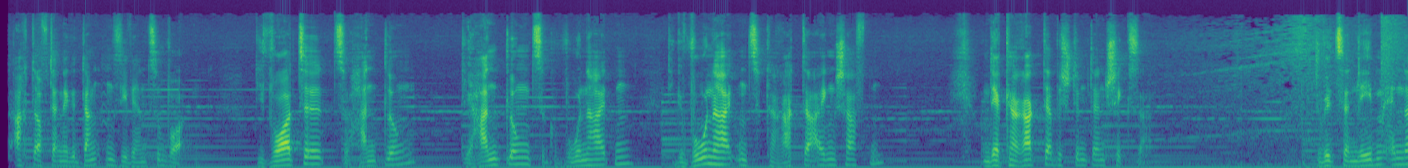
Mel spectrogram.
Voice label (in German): Motivation Deutsch German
